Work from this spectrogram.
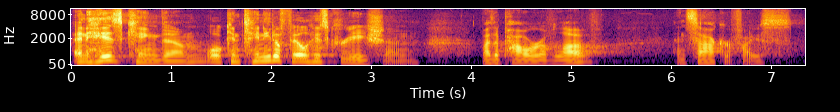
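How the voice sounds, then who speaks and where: A man's voice: medium pitch, a little slow, vocal fry. Canadian man preaching in a reverberant hall. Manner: storytelling, animated, laughing at own story. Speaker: pastor. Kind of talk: sermon.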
